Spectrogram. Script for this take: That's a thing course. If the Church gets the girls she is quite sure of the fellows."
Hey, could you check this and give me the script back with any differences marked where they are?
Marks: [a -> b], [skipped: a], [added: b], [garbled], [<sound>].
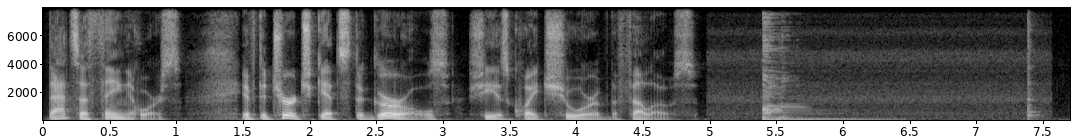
That's a thing course. If the Church gets the girls she is quite sure of the fellows." [thud] [tap]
